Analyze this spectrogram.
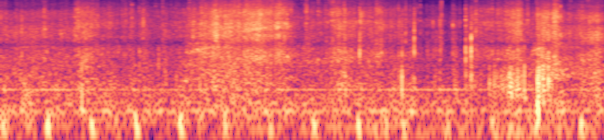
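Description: Potato foliage rustling and crinkling as the plants are grabbed and pulled, with a few sharp snaps or clicks near the end.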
